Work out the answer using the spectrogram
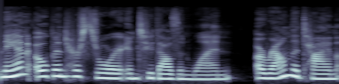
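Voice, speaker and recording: A woman's medium-pitched voice with a Southern US accent, lively intonation and a moderate pace, in a very clean, dry, close recording with a silent background and no echo. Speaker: podcast host. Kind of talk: interview, casual travel podcast.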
